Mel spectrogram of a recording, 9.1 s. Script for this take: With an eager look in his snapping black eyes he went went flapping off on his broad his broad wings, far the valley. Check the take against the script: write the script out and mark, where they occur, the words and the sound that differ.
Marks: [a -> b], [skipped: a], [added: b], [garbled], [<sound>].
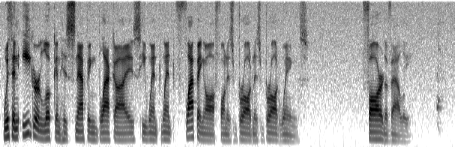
With an eager look in his snapping black eyes he went went flapping off on his broad his broad wings, far the valley. [cough]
